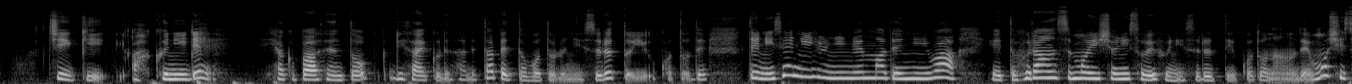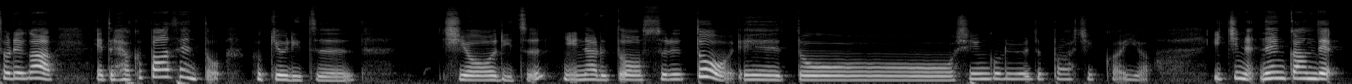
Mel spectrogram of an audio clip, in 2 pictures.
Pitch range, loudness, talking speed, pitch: 210-275 Hz, -23 LUFS, 235 characters per minute, 245 Hz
